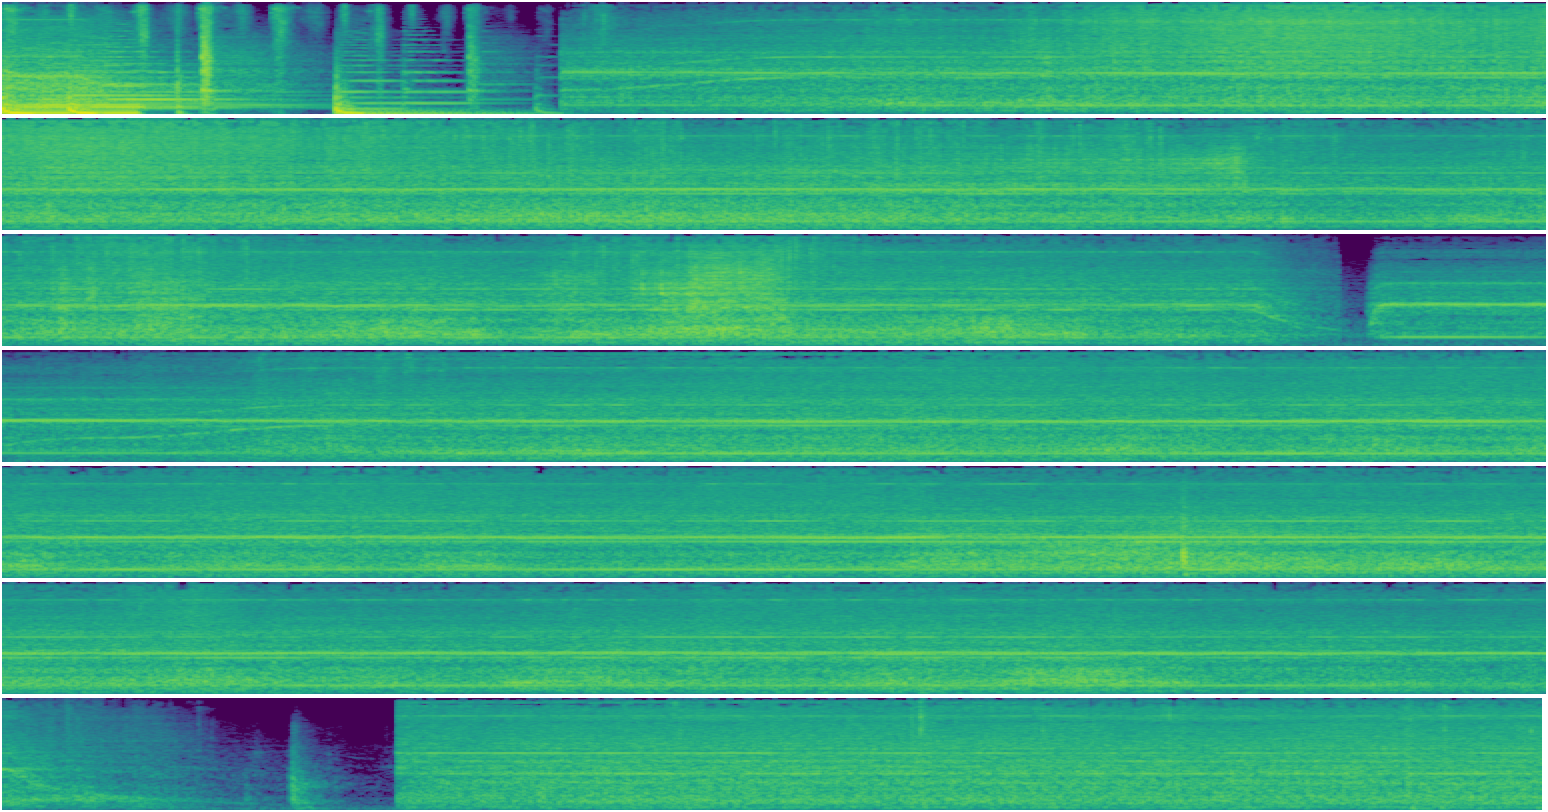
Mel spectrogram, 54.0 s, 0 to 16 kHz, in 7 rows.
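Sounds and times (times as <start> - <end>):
vacuum motor whining: 2.8 - 47.6, 48.3 - 54.0
rush of air: 35.4 - 38.6.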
